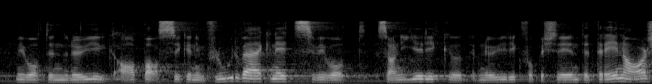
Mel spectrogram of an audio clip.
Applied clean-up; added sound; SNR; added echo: none; none; none; none.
